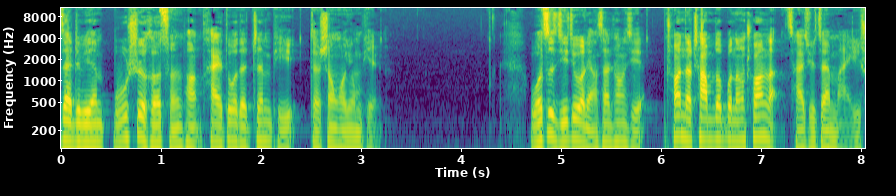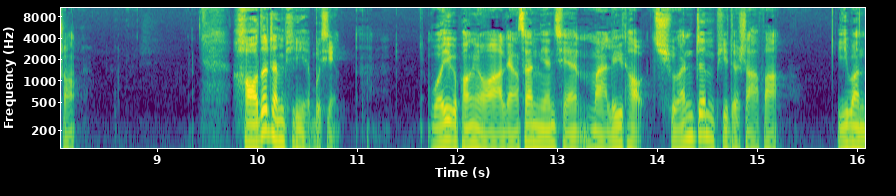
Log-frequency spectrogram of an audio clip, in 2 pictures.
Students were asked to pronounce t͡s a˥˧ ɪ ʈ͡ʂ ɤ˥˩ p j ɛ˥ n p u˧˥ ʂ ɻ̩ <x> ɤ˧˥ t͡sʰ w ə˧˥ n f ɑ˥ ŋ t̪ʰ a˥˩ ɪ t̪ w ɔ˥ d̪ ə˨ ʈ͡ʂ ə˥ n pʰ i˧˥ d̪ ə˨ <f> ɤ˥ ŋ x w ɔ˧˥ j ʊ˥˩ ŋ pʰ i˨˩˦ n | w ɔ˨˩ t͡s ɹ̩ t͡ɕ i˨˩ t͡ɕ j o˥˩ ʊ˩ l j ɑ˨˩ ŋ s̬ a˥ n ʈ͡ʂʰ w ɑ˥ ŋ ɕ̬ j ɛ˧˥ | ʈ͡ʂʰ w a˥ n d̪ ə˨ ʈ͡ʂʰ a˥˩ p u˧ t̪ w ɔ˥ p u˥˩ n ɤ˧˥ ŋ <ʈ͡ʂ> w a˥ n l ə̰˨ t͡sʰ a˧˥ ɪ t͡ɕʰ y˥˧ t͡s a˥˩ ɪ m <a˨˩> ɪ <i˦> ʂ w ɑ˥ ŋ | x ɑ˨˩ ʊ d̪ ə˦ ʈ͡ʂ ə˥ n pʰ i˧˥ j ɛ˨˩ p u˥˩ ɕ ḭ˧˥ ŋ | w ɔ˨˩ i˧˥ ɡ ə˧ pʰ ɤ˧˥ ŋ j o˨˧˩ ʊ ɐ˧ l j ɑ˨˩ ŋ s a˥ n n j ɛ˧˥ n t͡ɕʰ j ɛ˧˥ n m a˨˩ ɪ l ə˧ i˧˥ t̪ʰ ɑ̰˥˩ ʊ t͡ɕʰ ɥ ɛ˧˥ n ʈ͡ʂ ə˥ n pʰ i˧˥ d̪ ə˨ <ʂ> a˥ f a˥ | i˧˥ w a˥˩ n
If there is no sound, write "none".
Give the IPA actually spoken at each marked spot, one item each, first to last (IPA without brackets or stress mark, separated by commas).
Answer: x, ʂ, ʈ͡ʂʰ, a˨˩, i˥˩, ʂ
